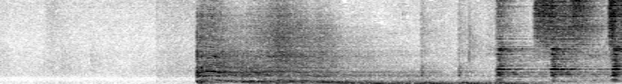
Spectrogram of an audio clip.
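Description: An accordion orchestra starts a techno-style piece: after a second of quiet, a loud sudden note sweeps down in pitch, and near the end short rhythmic accordion chords begin.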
